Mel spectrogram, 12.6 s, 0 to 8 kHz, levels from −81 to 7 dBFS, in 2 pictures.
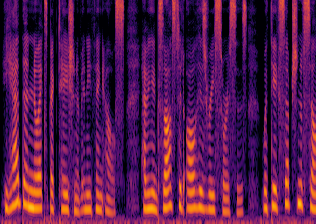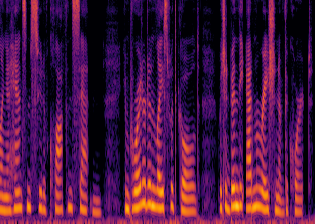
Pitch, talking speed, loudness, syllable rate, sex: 205 Hz, 180 wpm, -17 LUFS, 5.6 syllables/s, female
